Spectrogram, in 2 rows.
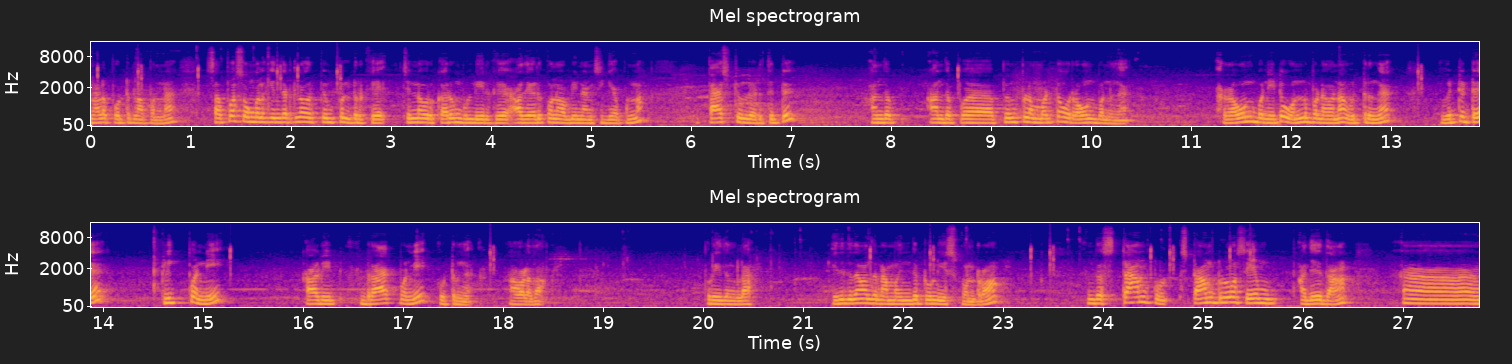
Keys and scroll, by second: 20.0 ctrl+z, 21.0 ctrl+alt+z, 21.7 space.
